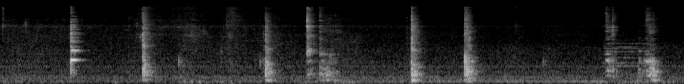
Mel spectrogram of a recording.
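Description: Steel ladle clinking against a steel karahi and the serving plate, about eight irregular clinks, as fried chicken pieces are pushed into the pot and stirred into the tomato masala.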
